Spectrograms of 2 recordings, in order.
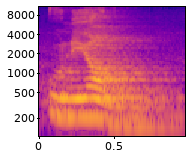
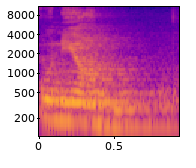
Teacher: throwing the beat onto the ending, but it's still a two-syllable word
